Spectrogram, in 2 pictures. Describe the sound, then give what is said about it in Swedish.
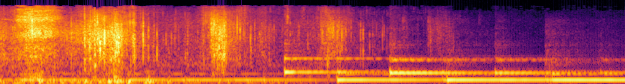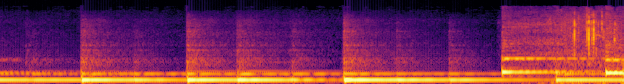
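Footsteps walking outdoors at a steady, regular pace, going straight from Ågårdsvägen over the Ågårdsbron bridge to Smalspåret. Each step is a soft crunching thud, heard beneath a sustained droning tone with a brief rustling burst at the start. “Eh, nu har vi kommit fram till smalspåret, alltså gått raka vägen från Ågårdsvägen över Ågårdsbron till smalspåret.”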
